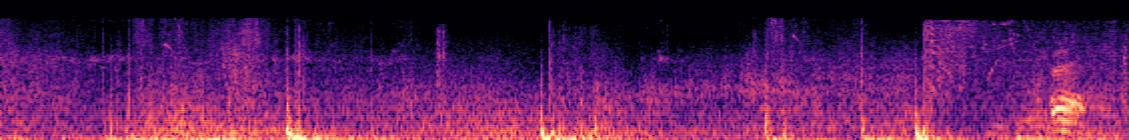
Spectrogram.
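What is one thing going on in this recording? Rocket blasts fire and explode with loud booms.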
